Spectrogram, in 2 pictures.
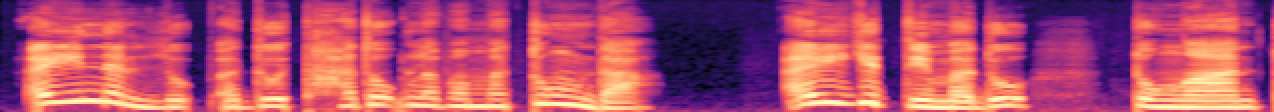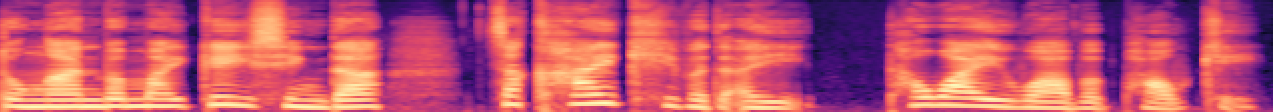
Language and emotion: Manipuri, sad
